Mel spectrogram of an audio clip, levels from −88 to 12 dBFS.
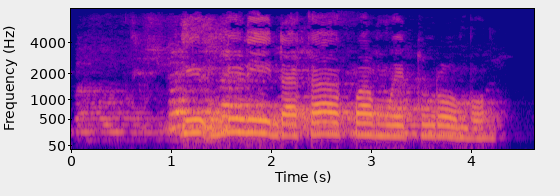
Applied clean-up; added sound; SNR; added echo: none; none; none; none.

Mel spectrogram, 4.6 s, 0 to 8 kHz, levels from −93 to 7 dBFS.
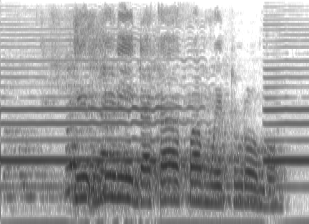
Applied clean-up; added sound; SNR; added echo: none; Wind instrument, woodwind instrument; 5 dB; none.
